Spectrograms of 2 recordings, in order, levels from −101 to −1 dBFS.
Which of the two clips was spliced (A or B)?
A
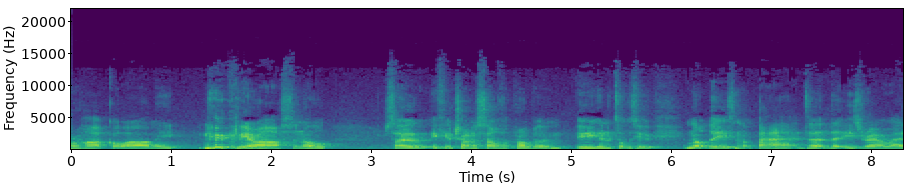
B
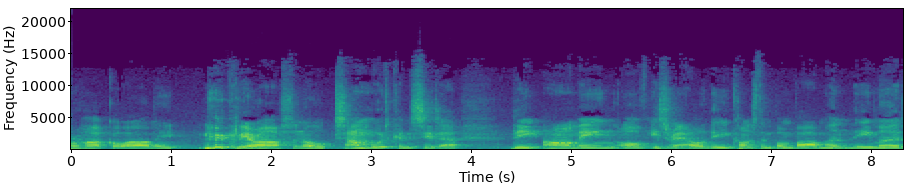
B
